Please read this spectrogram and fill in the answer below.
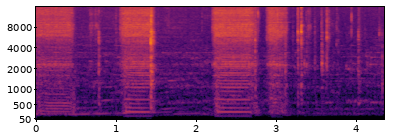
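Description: Sewing machine stitching a seam in three short runs of about half a second each, with brief pauses between them.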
